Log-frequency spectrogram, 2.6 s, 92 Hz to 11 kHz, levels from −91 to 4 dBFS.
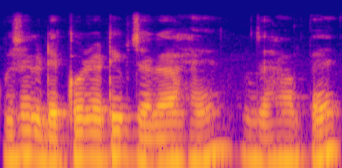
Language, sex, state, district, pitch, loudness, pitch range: Hindi, male, Odisha, Khordha, 125 Hz, -17 LUFS, 115-130 Hz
